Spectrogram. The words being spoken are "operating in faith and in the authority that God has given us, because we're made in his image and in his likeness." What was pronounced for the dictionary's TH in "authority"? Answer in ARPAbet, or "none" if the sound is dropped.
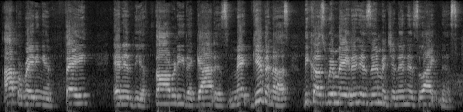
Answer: TH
